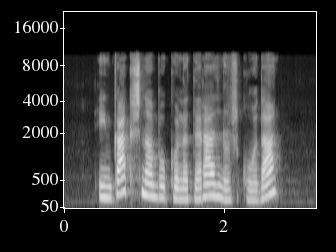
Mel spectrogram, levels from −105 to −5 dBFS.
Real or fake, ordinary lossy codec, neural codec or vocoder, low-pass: fake; none; autoencoder, 22.05 kHz, a latent of 192 numbers a frame, VITS, trained on one speaker; 9.9 kHz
